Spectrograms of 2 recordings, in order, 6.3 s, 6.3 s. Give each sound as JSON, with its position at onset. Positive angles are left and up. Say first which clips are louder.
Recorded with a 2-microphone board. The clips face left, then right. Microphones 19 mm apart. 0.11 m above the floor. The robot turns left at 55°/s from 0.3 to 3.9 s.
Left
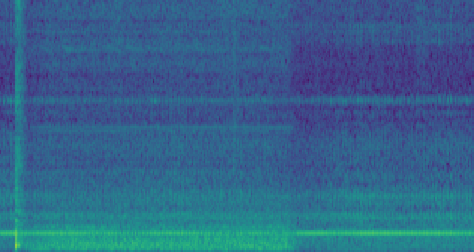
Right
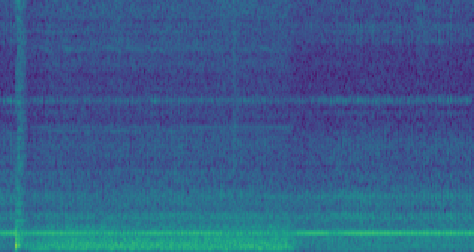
{"t": 0.2, "sound": "a snare drum", "louder": "left 4 dB", "side_deg": 50, "distance_m": 1.6}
